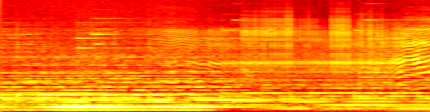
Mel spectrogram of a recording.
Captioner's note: door creaks; eerie music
